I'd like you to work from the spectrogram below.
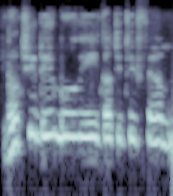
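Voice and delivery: imitated puzzled questioning, pitched high; high-pitched mimicry of nosy questioners; mock wondering. Imitating people asking why she works background, high and wondering. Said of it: "was wondering what I was doing there".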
